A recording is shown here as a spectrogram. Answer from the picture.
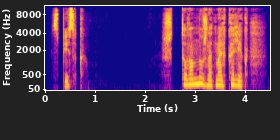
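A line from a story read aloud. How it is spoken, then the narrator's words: Barely audible faltering. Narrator (Russian): пролепетала она чуть слышно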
